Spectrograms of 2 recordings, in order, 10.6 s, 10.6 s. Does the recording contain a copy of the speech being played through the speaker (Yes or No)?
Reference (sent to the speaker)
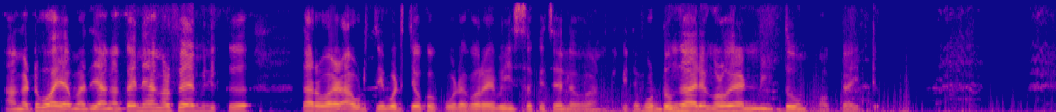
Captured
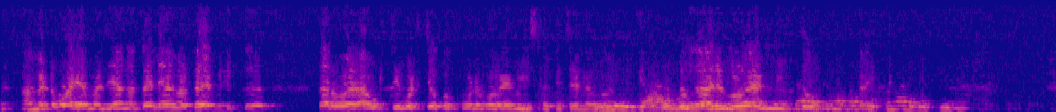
Yes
